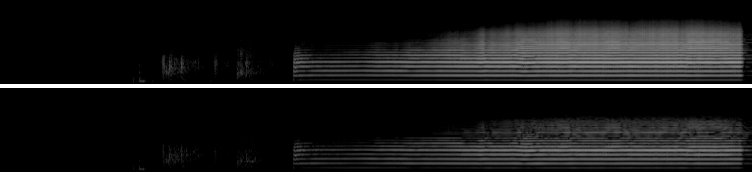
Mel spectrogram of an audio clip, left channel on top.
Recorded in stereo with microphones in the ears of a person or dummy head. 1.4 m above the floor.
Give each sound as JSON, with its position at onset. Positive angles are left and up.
{"t": 1.3, "sound": "footsteps", "side_deg": 60, "distance_m": 5.5}
{"t": 2.9, "sound": "a trumpet", "side_deg": 70, "distance_m": 0.8}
